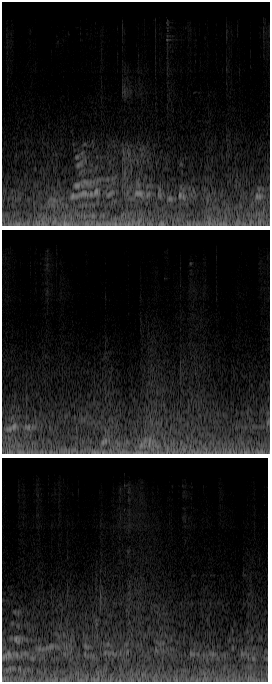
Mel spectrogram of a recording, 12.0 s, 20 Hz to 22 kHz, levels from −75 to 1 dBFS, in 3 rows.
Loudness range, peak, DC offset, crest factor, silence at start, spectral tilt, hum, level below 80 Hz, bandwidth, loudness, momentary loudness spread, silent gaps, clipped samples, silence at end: 2 LU; -26 dBFS; under 0.1%; 16 dB; 0 s; -5 dB/octave; none; -46 dBFS; 17 kHz; -43 LUFS; 5 LU; none; under 0.1%; 0 s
